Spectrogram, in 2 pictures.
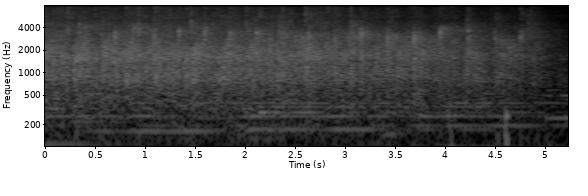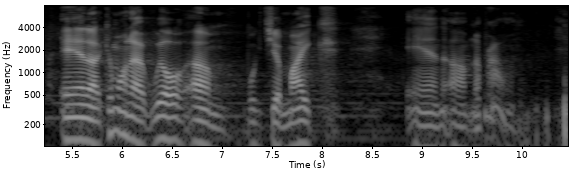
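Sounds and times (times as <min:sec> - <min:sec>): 
audience applause at Promised Land welcoming a guest speaker: 0:00.0 - 0:05.1
speech: 0:05.4 - 0:08.2, 0:08.9 - 0:10.0.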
